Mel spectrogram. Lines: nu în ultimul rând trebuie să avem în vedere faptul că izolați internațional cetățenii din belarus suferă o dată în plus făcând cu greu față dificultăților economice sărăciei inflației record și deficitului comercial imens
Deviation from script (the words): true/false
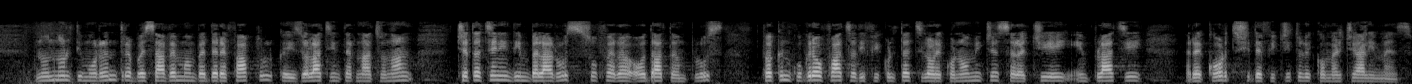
false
